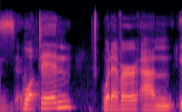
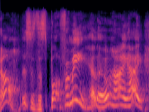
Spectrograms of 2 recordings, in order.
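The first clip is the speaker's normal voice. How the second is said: giddy flirty greeting; 11 semitones higher than usual. Retold or imitated. Flirting with cute concierge.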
